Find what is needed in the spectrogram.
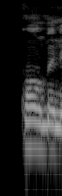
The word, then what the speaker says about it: Pohlmann: Pohlmann is POHLMANN, and I'll spell it all together now.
